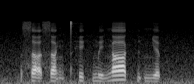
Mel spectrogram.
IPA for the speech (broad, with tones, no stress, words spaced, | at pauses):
sa̰ː˧˨sa̰˧˨ŋ t̪ʰe˨˩k̚me˧˩ŋaː˧ kɨ̰˧˨ɲɛ˨˩p̚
